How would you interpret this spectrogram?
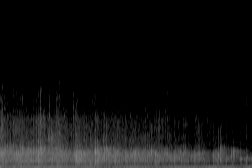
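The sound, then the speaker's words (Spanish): Steady applause from an audience welcoming people who have come to the front before a prayer, a dense wash of clapping at even loudness with a low electrical hum beneath it and no voices. “Venga, deje su lugar y venga hasta acá y démosles un fuerte aplauso a ellos de bienvenida.”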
